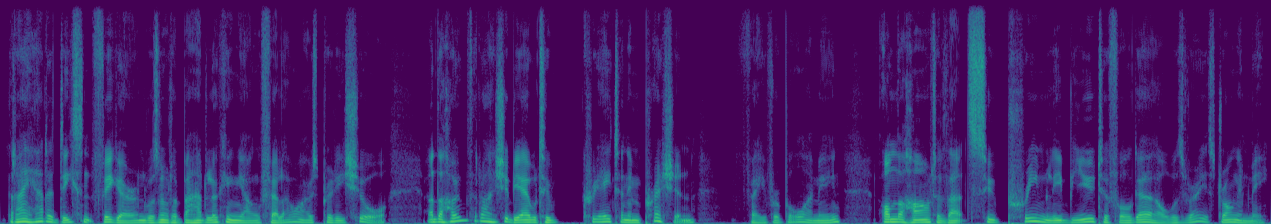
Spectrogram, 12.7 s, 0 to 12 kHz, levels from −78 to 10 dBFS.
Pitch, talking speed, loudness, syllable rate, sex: 120 Hz, 215 wpm, -20 LUFS, 5.6 syllables/s, male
